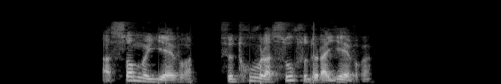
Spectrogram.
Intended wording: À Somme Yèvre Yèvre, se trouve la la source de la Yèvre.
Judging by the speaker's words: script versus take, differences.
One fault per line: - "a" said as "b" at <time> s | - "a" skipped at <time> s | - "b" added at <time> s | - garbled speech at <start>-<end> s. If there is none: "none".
- "Yèvre" skipped at 1.9 s
- "la" skipped at 2.7 s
